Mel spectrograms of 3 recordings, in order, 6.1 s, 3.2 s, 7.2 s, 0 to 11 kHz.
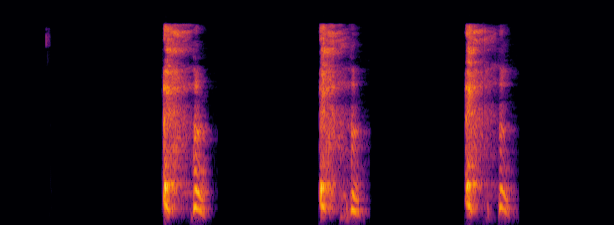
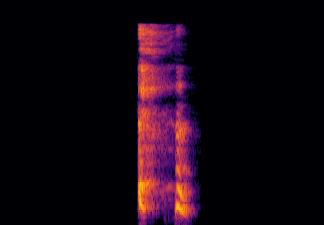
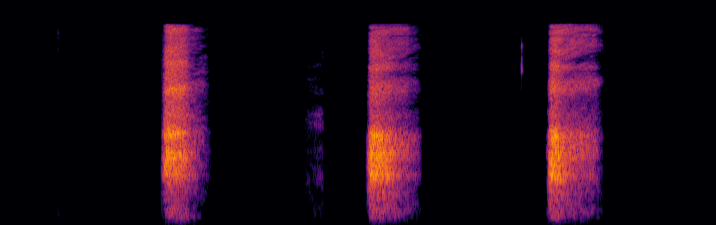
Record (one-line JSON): {"three_cough_length": "6.1 s", "three_cough_amplitude": 25501, "three_cough_signal_mean_std_ratio": 0.26, "cough_length": "3.2 s", "cough_amplitude": 20143, "cough_signal_mean_std_ratio": 0.22, "exhalation_length": "7.2 s", "exhalation_amplitude": 12330, "exhalation_signal_mean_std_ratio": 0.27, "survey_phase": "beta (2021-08-13 to 2022-03-07)", "age": "65+", "gender": "Female", "wearing_mask": "No", "symptom_abdominal_pain": true, "symptom_fatigue": true, "smoker_status": "Ex-smoker", "respiratory_condition_asthma": false, "respiratory_condition_other": false, "recruitment_source": "REACT", "submission_delay": "1 day", "covid_test_result": "Negative", "covid_test_method": "RT-qPCR"}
